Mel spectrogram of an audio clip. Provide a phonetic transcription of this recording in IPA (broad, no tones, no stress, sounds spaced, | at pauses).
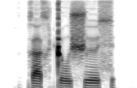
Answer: k a x ʈ o ʃ ø s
